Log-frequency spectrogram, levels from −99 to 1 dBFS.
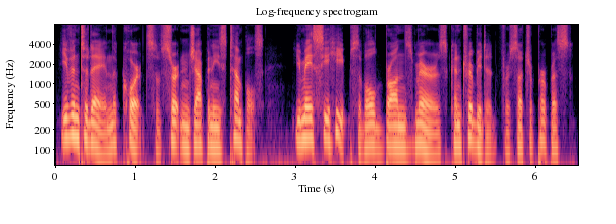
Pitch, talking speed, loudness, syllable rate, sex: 115 Hz, 210 wpm, -19 LUFS, 6.1 syllables/s, male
